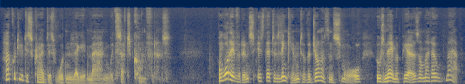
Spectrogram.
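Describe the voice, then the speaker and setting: A man's voice: mid-range voice, huge pitch swings, moderate pace, a little hiss or hum. A man acting a blunt, sceptical British Victorian doctor, a loyal and indignant companion, in a radio drama. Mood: sceptical questioning. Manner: blunt, questioning.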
